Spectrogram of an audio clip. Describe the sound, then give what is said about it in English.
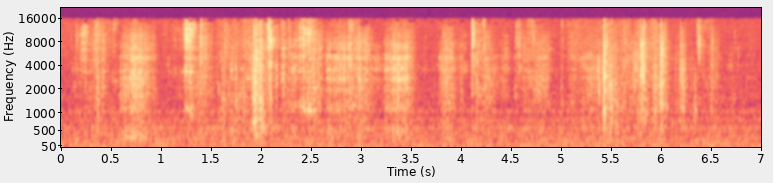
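People bite and crunch little spicy sriracha rice cake snacks, a faint, steady run of many irregular crisp crunches and crackles. “Okay, so now we try one. They're like little rice cakes. Ready? Pound it. Down it.”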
